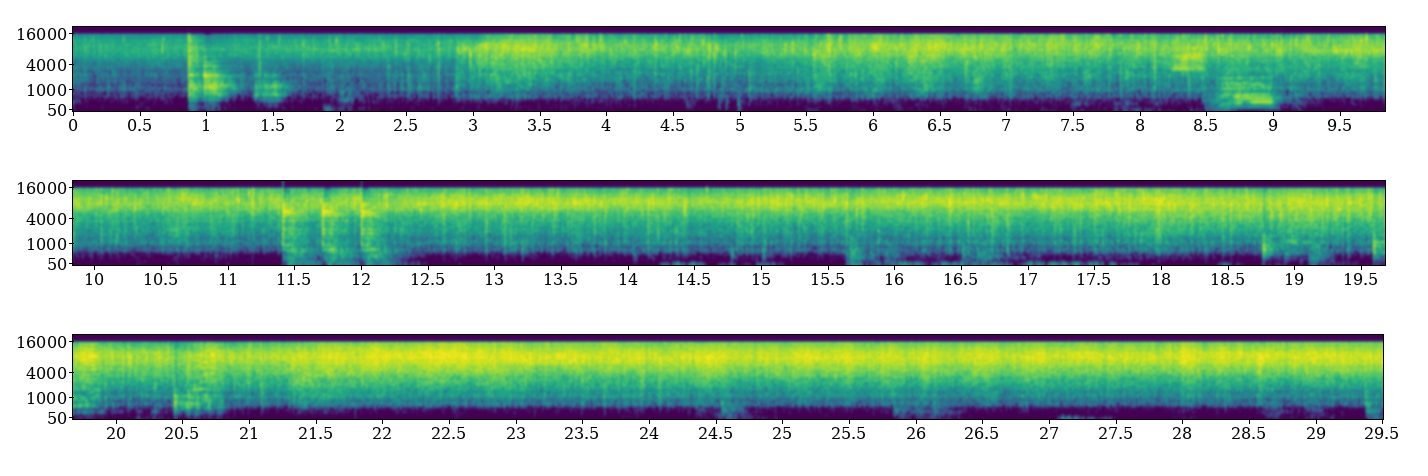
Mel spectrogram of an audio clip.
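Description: Chopped garlic and ginger sizzling in hot coconut oil in a nonstick wok. Diced onion is tipped in from a wooden cutting board about twelve seconds in, and the sizzle grows louder and steadier. A silicone spatula stirs, with a few knocks and scrapes against the pan.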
